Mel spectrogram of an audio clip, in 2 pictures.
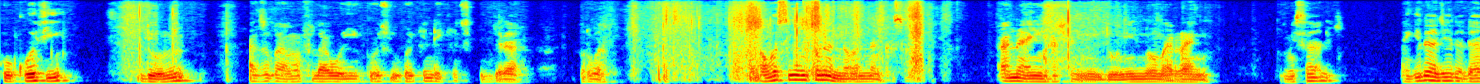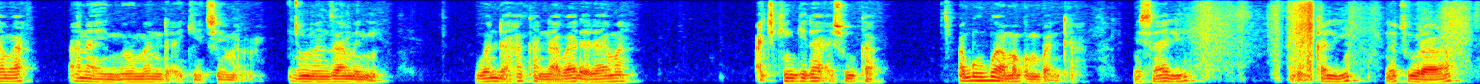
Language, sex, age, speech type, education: Hausa, male, 15-29, spontaneous, tertiary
